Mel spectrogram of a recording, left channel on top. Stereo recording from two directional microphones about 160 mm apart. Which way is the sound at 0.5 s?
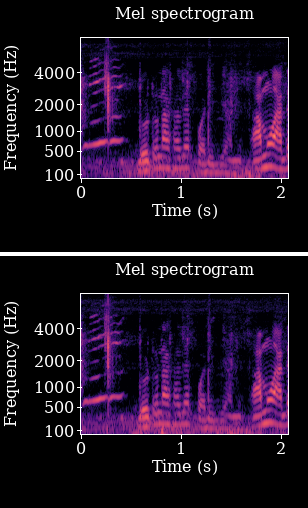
35° left (ahead or behind).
